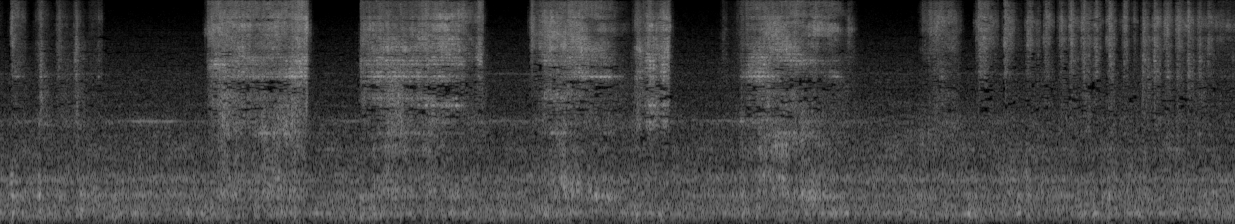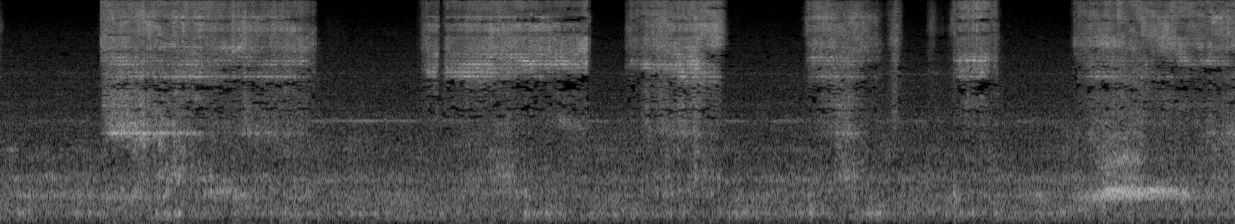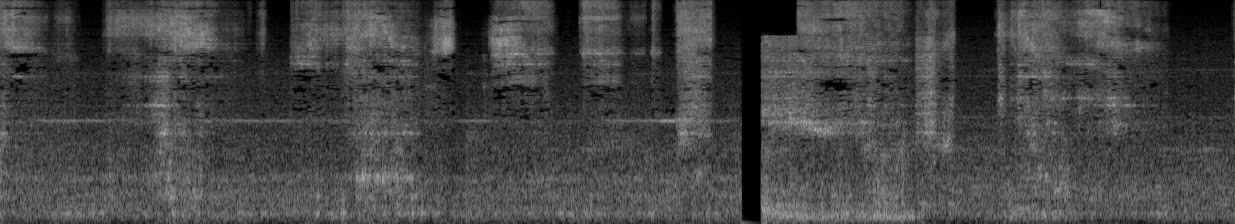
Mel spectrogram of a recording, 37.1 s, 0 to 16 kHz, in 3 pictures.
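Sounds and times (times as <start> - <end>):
tool scraping wood: 32.7 - 36.4.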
